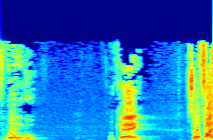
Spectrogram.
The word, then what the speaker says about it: Mungu: yasu okay um I know how God is pronounced it's mungu okay so if I say mungu and I'm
